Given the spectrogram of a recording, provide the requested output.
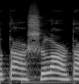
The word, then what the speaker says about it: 大栅栏: 而且，大栅栏的读音呢也特别，民间口耳相传的读作大石栏、大石栏，是融合了少数民族方言的北京土话。还有关于大石栏的一首民谣：“ 大石栏里买卖全，绸缎烟铺和戏院，药铺针线鞋帽店，车马行人如水淹。可见当时的繁华。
